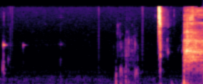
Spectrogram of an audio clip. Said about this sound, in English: Let's take a sip of our coffee.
